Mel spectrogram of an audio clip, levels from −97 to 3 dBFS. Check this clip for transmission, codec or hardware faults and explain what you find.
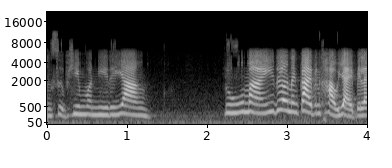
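One codec fault runs through the whole recording: heavy damage of the kind produced by Bluetooth SBC compression. Since the sound alone can't prove the path, SBC is the likely cause. From start to finish the speech has unsteady treble that drops out and flickers, with a gritty noise and aliasing riding on it. SBC splits the signal into a few wide bands and allocates bits crudely, without modelling hearing. At a low bitrate, here consistent with roughly 64 kbps, the quieter top bands are starved and everything else is coarsely quantised. Simple low-pass filtering sounds different: it removes the highs cleanly and steadily, while here they flicker and turn grainy.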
